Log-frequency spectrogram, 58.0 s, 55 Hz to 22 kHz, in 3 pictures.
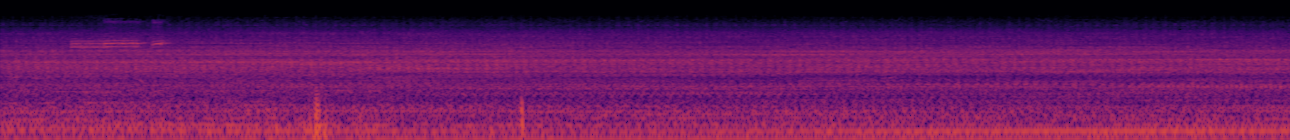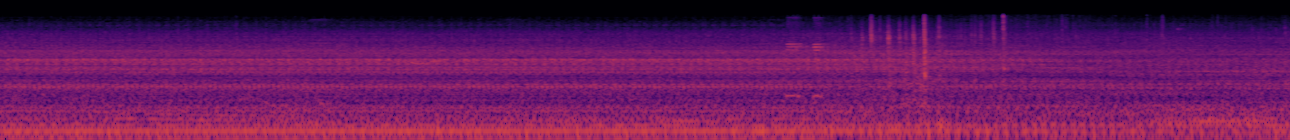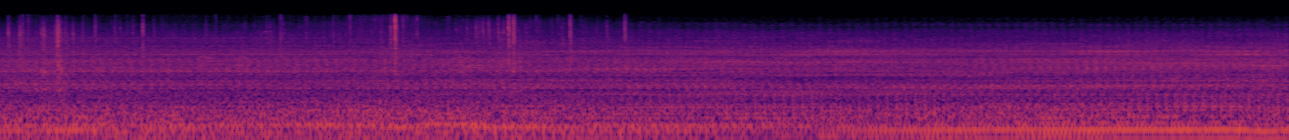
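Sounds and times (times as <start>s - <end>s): diesel engine idling: 0.0s - 58.0s
metallic clicks and knocks: 32.0s - 34.6s.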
